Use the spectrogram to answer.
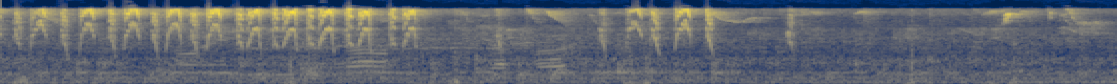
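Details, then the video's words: Lure song of a Sunda laughingthrush, played to set other birds singing: a fast, dense train of high, sharp chirps for two seconds, then sparser notes and a few lower, harmonic sounds. "Suara sogon yang bikin bunyi burung bahan"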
